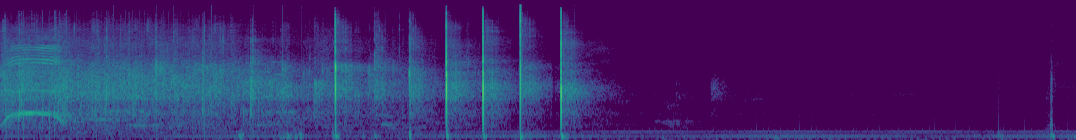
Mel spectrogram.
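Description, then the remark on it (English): An audience claps their hands to thank the Lord, in dense, steady applause that thins into a handful of sharp, separate claps before stopping, leaving several seconds of near silence with a low hum. “Somebody clap your hands and let's thank the Lord for every good thing that God is doing.”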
